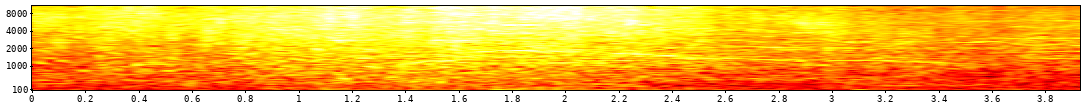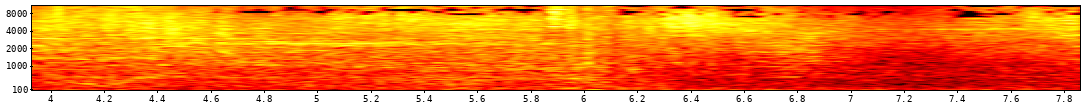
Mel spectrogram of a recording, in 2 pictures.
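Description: A tower in a game crumbles with a loud rumbling crash.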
